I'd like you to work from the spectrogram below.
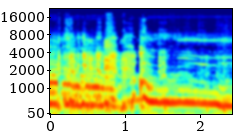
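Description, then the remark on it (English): A voice imitates dogs howling in a backyard: a loud, sustained howl that wavers and slides slowly downward, opening with rougher, breathy vocal bursts. “The dogs are also now cringing. There's a howl started in the backyard.”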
